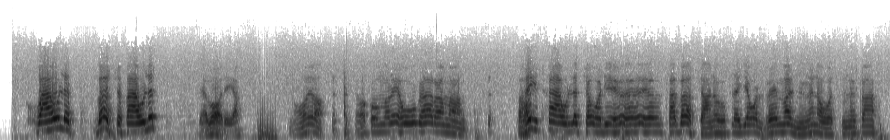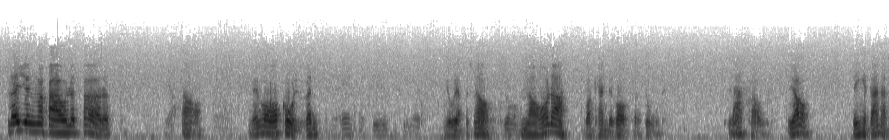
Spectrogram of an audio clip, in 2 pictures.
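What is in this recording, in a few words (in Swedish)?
Torhamn Blekinge, Svenska sagor dialekter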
